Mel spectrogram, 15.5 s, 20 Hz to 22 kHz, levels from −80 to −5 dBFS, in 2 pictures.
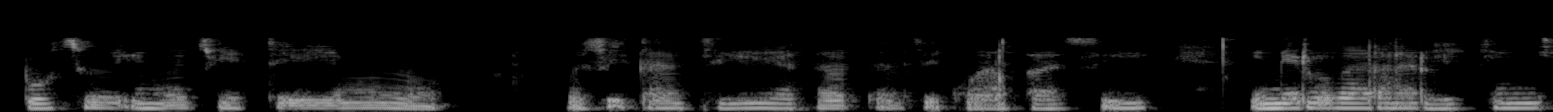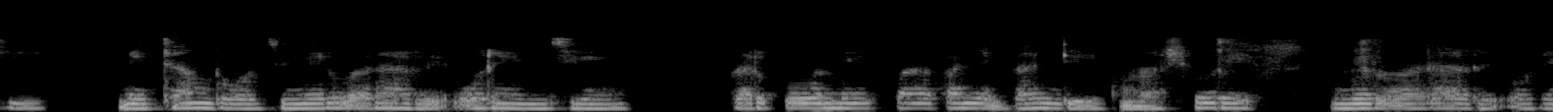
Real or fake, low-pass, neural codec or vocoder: fake; 5.4 kHz; codec, 44.1 kHz, 3.4 kbps, Pupu-Codec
